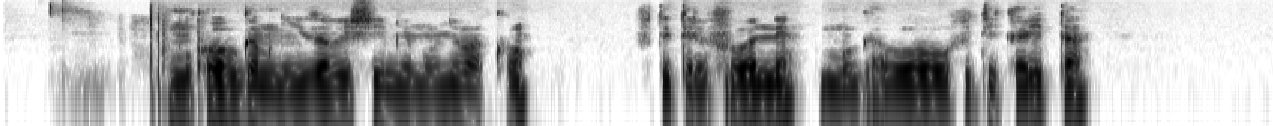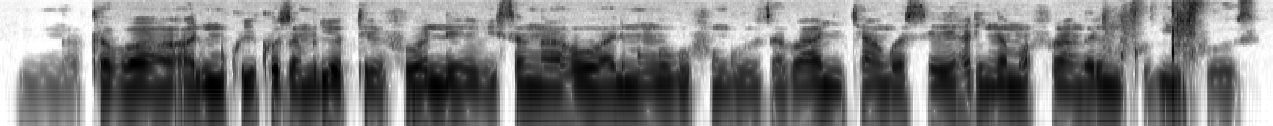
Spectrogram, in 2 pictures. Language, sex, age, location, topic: Kinyarwanda, male, 25-35, Huye, finance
